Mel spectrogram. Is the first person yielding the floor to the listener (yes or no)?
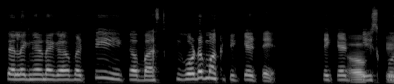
yes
